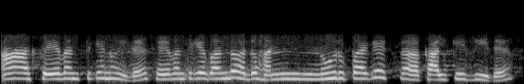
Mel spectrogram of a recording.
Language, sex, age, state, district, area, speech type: Kannada, female, 45-60, Karnataka, Bellary, urban, conversation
